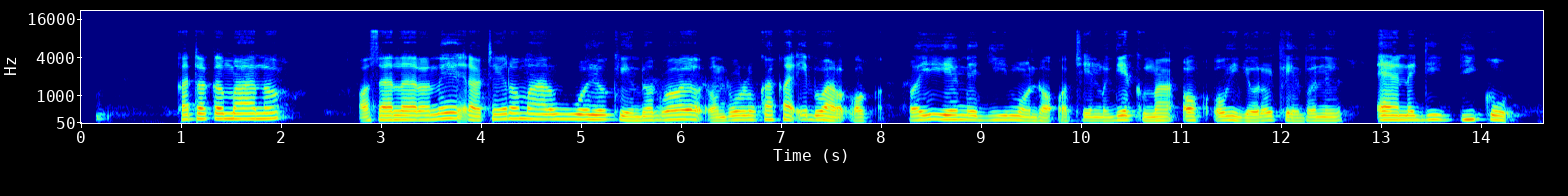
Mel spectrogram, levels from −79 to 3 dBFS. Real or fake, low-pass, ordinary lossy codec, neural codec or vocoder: fake; 10.8 kHz; none; codec, 24 kHz, 1 kbps, SNAC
